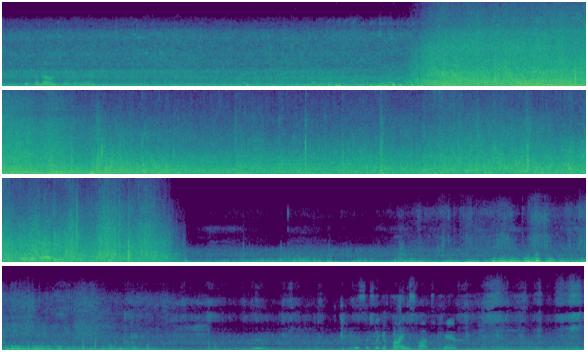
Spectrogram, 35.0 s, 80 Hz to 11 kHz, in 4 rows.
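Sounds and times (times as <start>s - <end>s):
wind buffeting microphone: 1.8s - 30.0s
fast-flowing floodwater rushing: 6.1s - 20.3s.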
